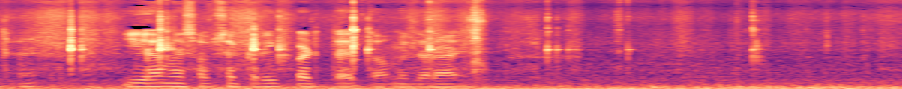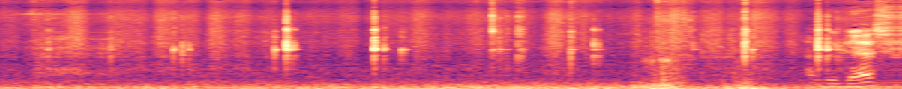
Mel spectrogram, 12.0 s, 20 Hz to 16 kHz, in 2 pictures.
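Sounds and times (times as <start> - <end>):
car engine and tyres rumbling: 0.0 - 12.0
light clicks and rattles: 0.5 - 4.4, 6.4 - 12.0.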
